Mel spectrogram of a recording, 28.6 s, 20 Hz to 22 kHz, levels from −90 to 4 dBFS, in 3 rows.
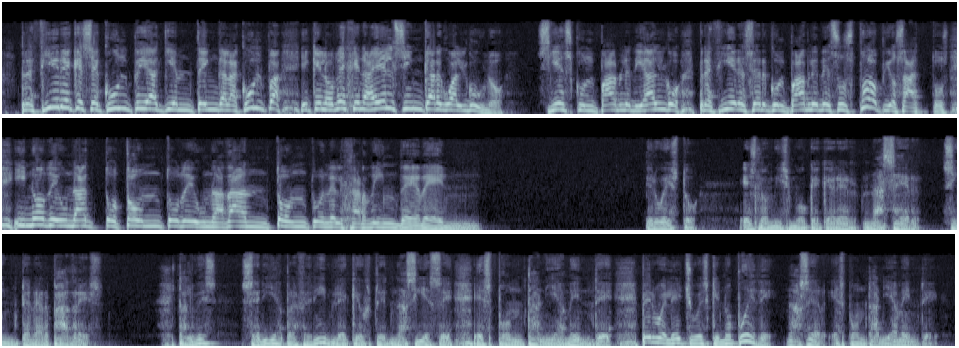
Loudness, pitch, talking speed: -21 LUFS, 170 Hz, 155 wpm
